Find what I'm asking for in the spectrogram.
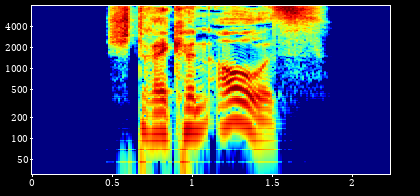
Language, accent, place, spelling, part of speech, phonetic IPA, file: German, Germany, Berlin, strecken aus, verb, [ˌʃtʁɛkən ˈaʊ̯s], De-strecken aus.ogg
- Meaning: inflection of ausstrecken: 1. first/third-person plural present 2. first/third-person plural subjunctive I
